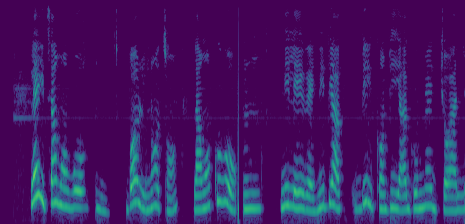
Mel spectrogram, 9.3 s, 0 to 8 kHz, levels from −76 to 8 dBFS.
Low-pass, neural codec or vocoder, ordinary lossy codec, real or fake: 7.2 kHz; none; AAC, 48 kbps; real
